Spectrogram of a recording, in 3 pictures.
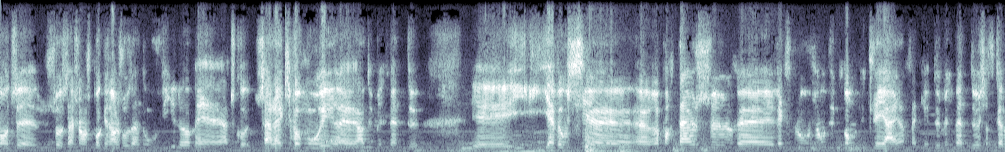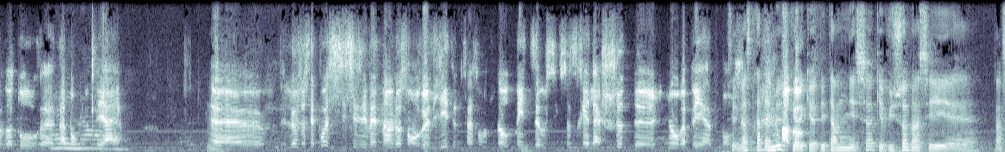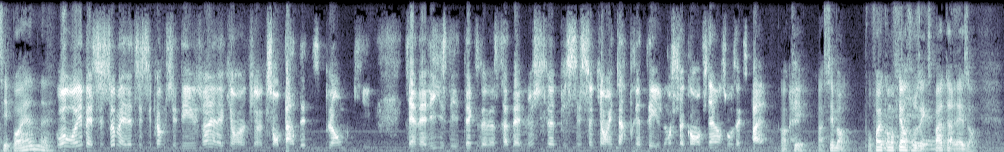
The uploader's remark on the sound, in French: Se joint à nous par la merveilleuse technologie qu'est le téléphone. Enregistré à Tétreaultville (Montréal).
